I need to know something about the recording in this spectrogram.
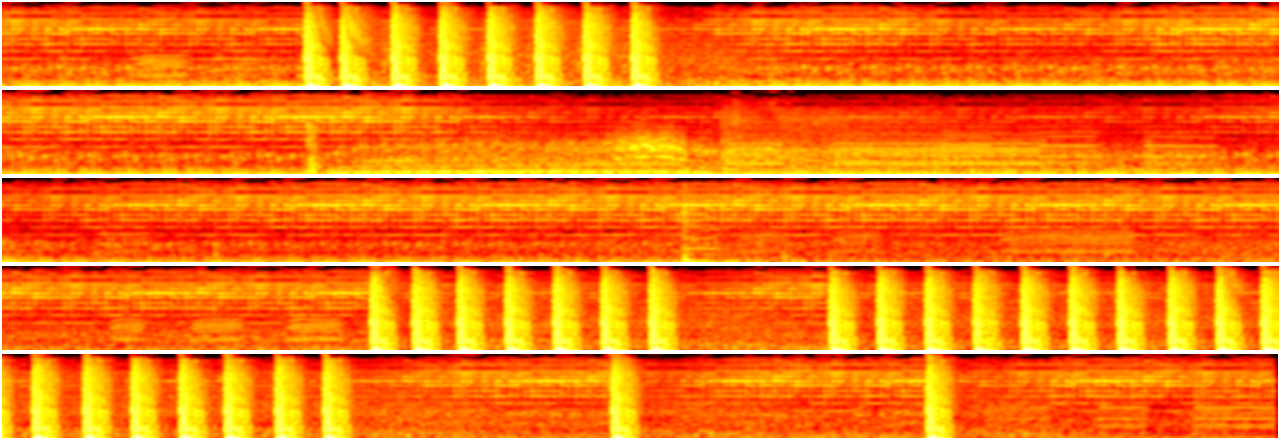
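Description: A machine gun fires rapid bursts, loud and close.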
